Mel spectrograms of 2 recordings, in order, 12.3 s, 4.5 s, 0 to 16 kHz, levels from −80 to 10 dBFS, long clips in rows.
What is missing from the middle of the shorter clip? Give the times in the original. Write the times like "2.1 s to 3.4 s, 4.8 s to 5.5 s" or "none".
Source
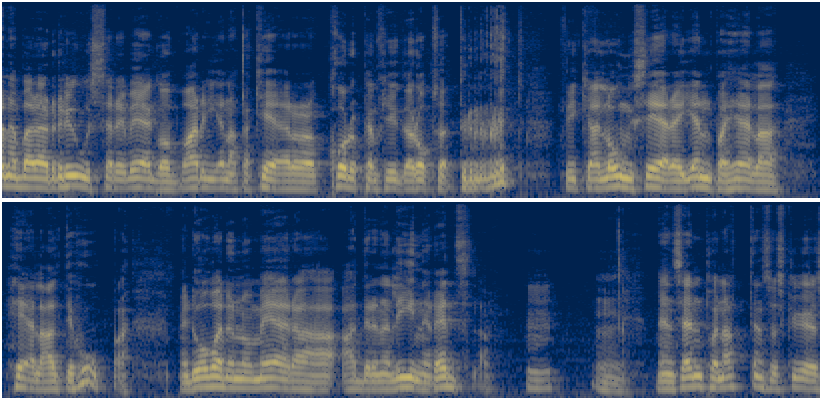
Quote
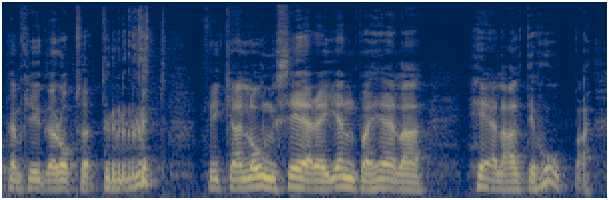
none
